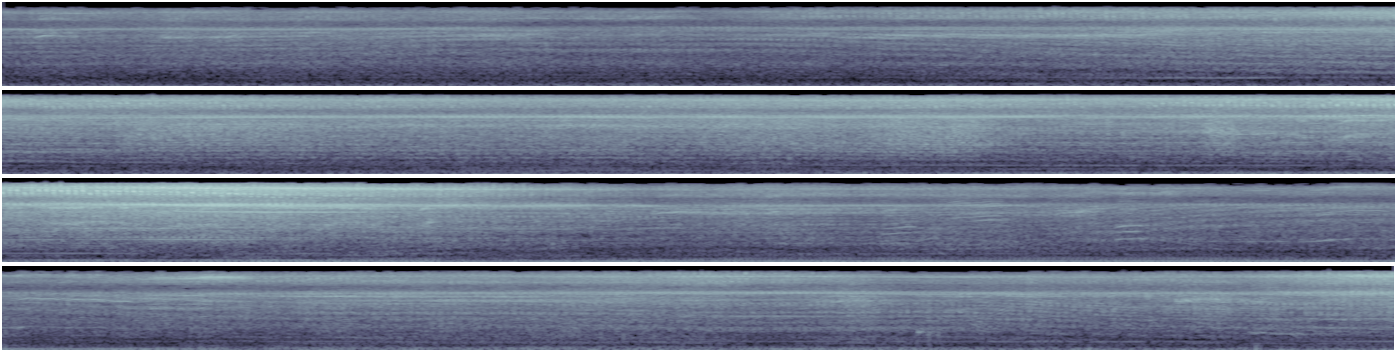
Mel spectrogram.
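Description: Rotor blades whir and thump steadily.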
